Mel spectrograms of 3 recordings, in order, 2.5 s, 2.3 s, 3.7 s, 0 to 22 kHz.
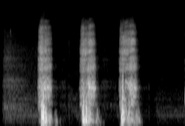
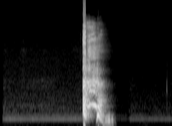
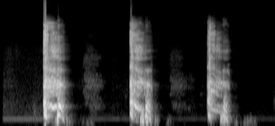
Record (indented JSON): {
  "exhalation_length": "2.5 s",
  "exhalation_amplitude": 32768,
  "exhalation_signal_mean_std_ratio": 0.31,
  "cough_length": "2.3 s",
  "cough_amplitude": 32768,
  "cough_signal_mean_std_ratio": 0.27,
  "three_cough_length": "3.7 s",
  "three_cough_amplitude": 32768,
  "three_cough_signal_mean_std_ratio": 0.33,
  "survey_phase": "beta (2021-08-13 to 2022-03-07)",
  "age": "18-44",
  "gender": "Male",
  "wearing_mask": "No",
  "symptom_sore_throat": true,
  "symptom_onset": "2 days",
  "smoker_status": "Never smoked",
  "respiratory_condition_asthma": false,
  "respiratory_condition_other": false,
  "recruitment_source": "Test and Trace",
  "submission_delay": "1 day",
  "covid_test_result": "Negative",
  "covid_test_method": "RT-qPCR"
}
